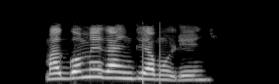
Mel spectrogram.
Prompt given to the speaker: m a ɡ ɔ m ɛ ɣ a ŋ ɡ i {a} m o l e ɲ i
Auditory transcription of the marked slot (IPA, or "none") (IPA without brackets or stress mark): a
